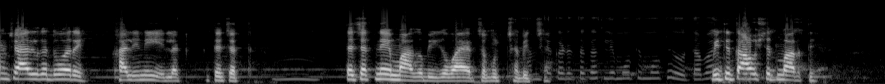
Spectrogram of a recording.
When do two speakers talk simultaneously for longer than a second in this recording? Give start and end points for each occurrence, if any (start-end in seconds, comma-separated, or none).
none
